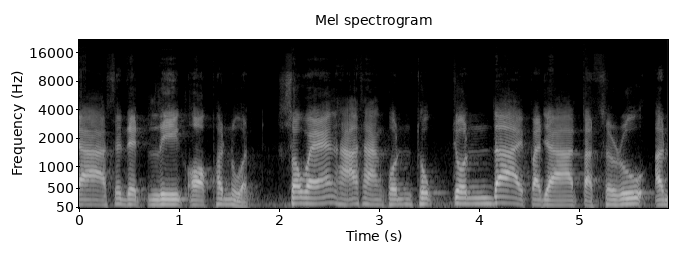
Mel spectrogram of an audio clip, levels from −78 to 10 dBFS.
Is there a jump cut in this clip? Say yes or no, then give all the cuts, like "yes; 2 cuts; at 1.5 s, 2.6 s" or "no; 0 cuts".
yes; 1 cut; at 4.6 s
